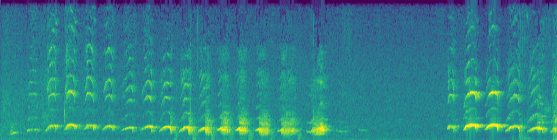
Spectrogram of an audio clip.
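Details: Papillon puppy named Lucky giving a run of high, thin whimpers: short arched squeals repeated about twice a second, growing louder and harsher in the middle, then a quiet gap before a final burst of whines.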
